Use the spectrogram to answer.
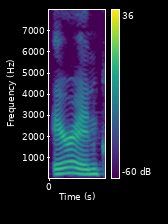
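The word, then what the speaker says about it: Ehren: It is, of course, directed by Wes Craven, and we have a new writer here, Aaron Kruger, and it stars some of our Freddy's brother? – Exactly.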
